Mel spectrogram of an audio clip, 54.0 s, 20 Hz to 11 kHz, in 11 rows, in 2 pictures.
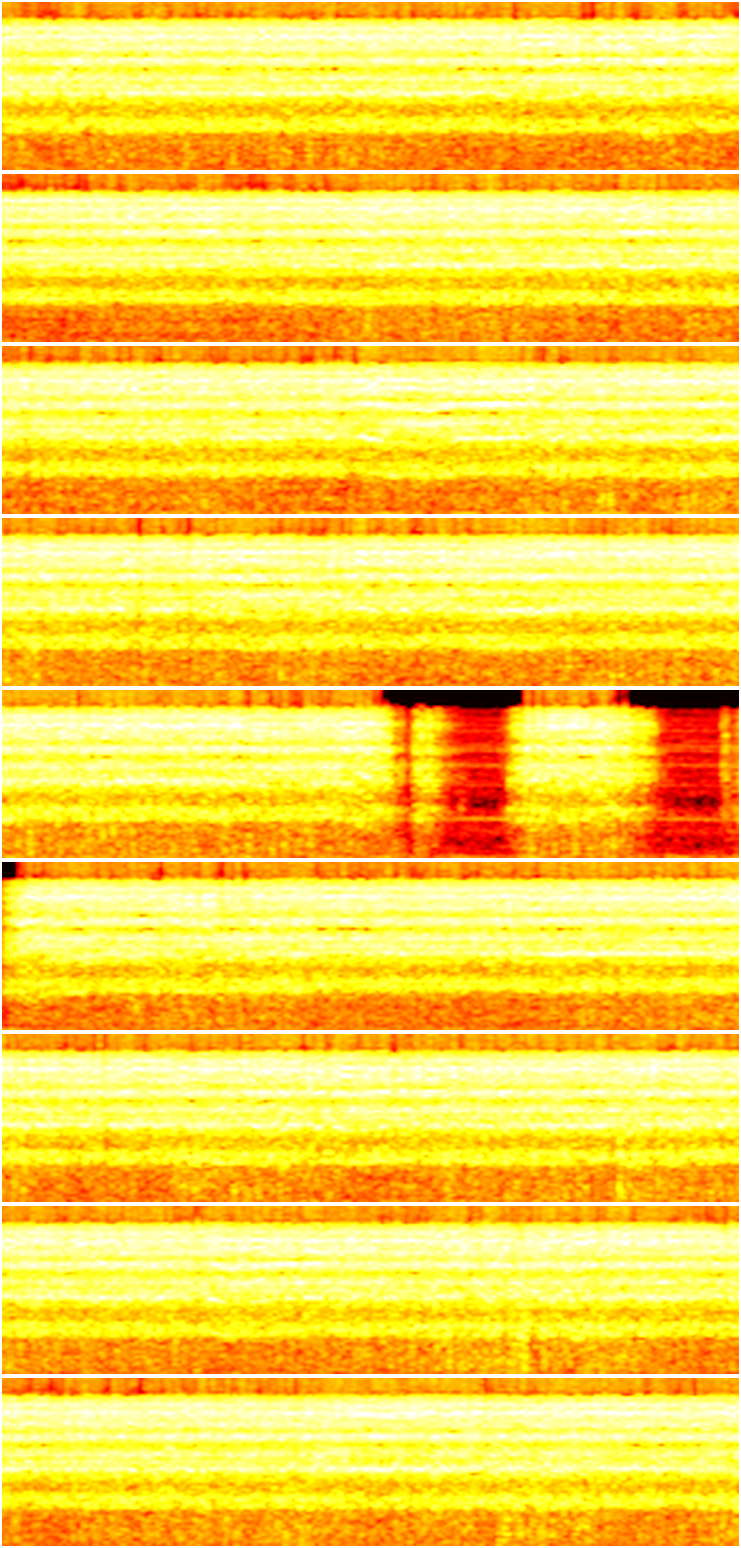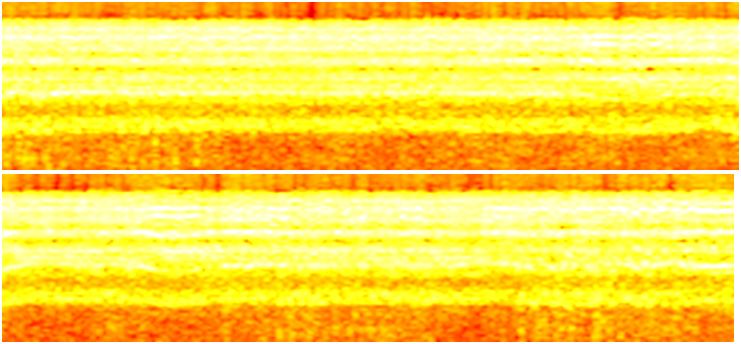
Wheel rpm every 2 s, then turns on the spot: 230, 230, 230, 230, 230, 230, 230, 230, 220, 230, 220, 80, 130, 230, 230, 230, 230, 230, 230, 230, 230, 230, 230, 230, 230, 230, 220.
none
